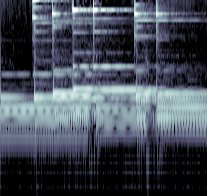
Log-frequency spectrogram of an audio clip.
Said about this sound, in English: That's a real electric piano right there. Vibes. Production on this, so good. That's actually done on a Moog.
